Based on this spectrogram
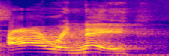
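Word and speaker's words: irene (εἰρήνη): But I looked this up in the Greek, and it's a word, irene, and that's how you pronounce it, is irene.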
